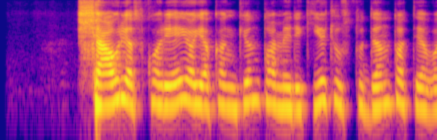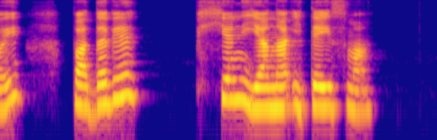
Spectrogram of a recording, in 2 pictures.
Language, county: Lithuanian, Alytus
